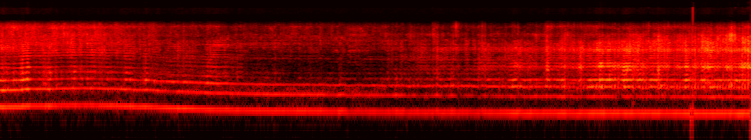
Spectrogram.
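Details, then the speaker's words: Nitro RC car on a Savage three-shoe clutch that engages too soon, run during tuning: a steady buzzy drone sags in pitch, hangs low and recovers slowly. The mixture is too rich, with too much fuel going through, and it lags and shuts off. "It's too lane. I mean too lane. Too rich. All right. Since it's too ri rich, I should have gave you a little example what it's like when it's too rich."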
